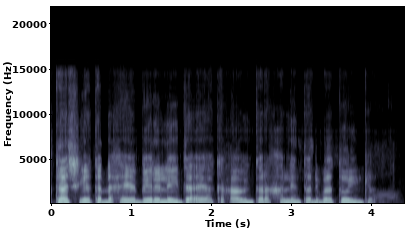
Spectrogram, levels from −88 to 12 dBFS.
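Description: From start to finish the speech carries USB whine, a steady tone at 8 kHz sitting faint, well below the speech. It is interference from the USB bus's 125-microsecond microframe timing leaking into the audio path through power or ground, so the pitch never drifts.

Throughout the clip the speech also shows Speex codec damage, plainly audible as coding distortion on the speech itself. This CELP codec models speech from a limited excitation budget, and the character of the artefacts points to a rate around 22 kbps. Nothing is present above 15.2 kHz.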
